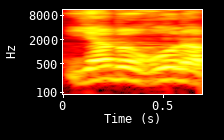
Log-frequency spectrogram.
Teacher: बा में कलकला होगा, बा हुर्फ़ कलकला में से। गैन को पुर पढ़ेंगे, गैन हुर्फ़ मुस्तालिया में से है।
